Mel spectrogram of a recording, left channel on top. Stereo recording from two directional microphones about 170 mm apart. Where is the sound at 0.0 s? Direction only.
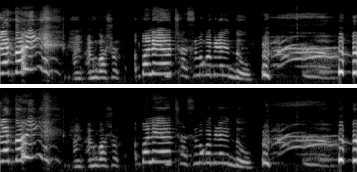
30° right (ahead or behind).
